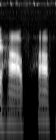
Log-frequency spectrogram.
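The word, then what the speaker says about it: half: पर देखिए यहां पे एच ए एल एफ है तो एल के बाद ही तो एफ आ रहा है इसका मतलब एल साइलेंट हो जाएगा जब एल आपका साइलेंट हो जाएगा तो क्या पढ़ेंगे बताइए क्या पढ़ेंगे बताइए इसको तो इसमें आप लोग पढ़ेंगे एल साइलेंट तो इसको पढ़ेंगे हाफ हाफ मींस आधा इसमें से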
